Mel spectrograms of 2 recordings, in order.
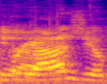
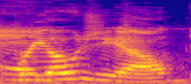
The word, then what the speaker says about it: Briogeo: We said Briogeo, but no, it's Briogeo.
